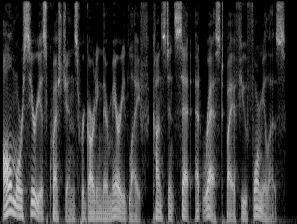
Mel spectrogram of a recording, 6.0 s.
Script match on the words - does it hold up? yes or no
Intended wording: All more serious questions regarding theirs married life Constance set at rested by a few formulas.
no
